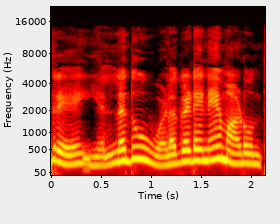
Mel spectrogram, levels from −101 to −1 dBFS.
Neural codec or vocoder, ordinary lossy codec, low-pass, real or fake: none; AAC, 48 kbps; 14.4 kHz; real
